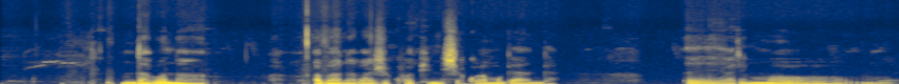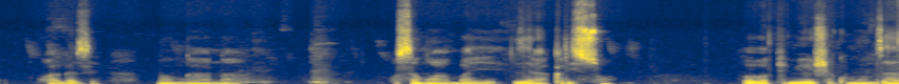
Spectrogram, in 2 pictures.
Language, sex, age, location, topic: Kinyarwanda, female, 18-24, Huye, health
